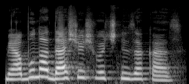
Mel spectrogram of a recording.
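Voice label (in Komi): ми абу на дасьӧсь вӧчны заказ, Komi, female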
